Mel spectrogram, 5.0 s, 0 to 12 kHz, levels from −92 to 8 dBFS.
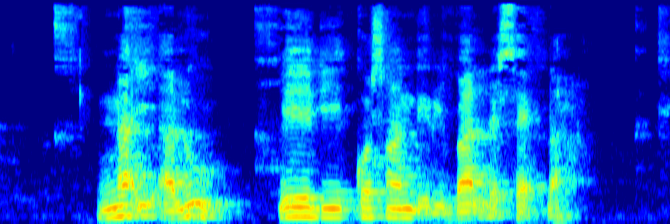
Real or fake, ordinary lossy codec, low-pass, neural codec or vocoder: fake; MP3, 48 kbps; 10.8 kHz; codec, 44.1 kHz, 7.8 kbps, DAC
